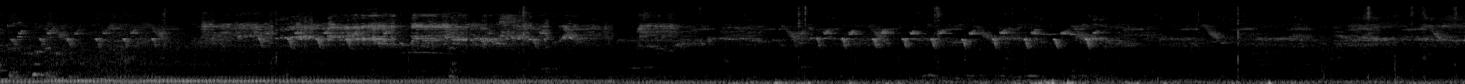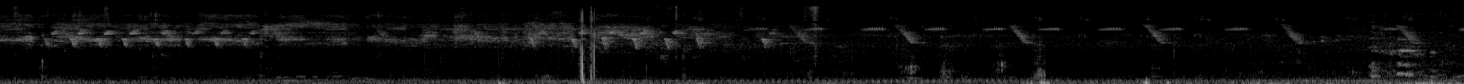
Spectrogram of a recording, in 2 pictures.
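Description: Birds and insects chirping outdoors, in short trains of rapid chirps. Toward the end an insect keeps up an even pulse about twice a second.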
